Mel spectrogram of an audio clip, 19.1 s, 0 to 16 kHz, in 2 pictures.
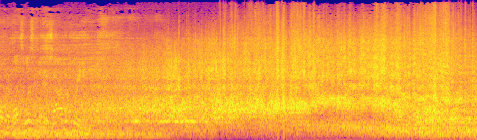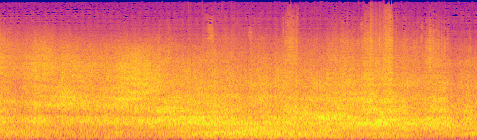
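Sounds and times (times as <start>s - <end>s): jet roar with crackle: 2.6s - 11.2s.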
